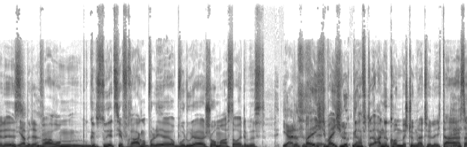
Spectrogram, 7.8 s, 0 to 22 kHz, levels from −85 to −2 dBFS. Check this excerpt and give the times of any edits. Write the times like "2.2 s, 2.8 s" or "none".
6.8 s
